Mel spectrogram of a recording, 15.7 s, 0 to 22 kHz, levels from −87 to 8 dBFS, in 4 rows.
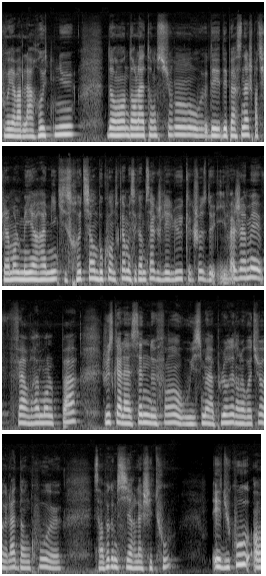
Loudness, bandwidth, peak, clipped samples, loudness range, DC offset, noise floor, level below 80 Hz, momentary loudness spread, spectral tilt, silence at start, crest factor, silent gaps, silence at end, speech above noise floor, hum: -17 LUFS; 13.5 kHz; -2 dBFS; under 0.1%; 4 LU; under 0.1%; -56 dBFS; -48 dBFS; 8 LU; -6 dB/octave; 0 s; 14 dB; none; 0 s; 40 dB; none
